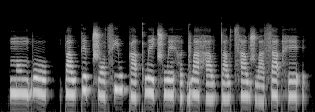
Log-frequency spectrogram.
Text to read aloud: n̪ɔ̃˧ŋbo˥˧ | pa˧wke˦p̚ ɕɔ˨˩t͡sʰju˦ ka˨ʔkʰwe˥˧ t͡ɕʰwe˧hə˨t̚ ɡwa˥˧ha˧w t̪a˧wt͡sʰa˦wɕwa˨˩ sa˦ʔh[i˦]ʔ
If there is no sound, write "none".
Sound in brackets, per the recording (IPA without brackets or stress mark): e˦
